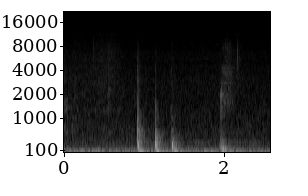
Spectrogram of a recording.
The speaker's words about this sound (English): That's when we got a knock on the pizzeria door.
